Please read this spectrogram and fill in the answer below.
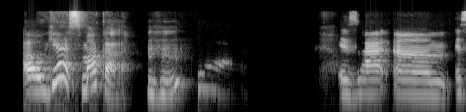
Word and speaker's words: maca: Um, but yes, I actually wanted to ask you uh about I think I'm pronouncing this right. Maca. Oh, yes. Maca.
